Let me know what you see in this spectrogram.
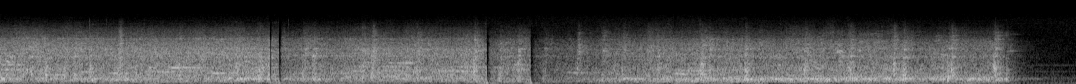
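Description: Running noise of a train heard from on board, with wheels clicking over rail joints at uneven intervals. The sound cuts off suddenly about ten seconds in, leaving only faint tape hiss.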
